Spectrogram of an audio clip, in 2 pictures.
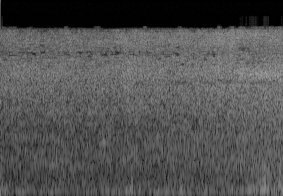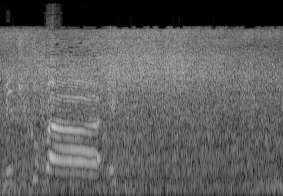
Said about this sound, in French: Je vous montre la plage où on devait se baigner. Un peu trop de vagues.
